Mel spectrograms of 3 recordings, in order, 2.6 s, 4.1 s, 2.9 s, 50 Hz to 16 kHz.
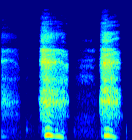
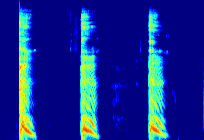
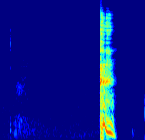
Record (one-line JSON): {"exhalation_length": "2.6 s", "exhalation_amplitude": 10139, "exhalation_signal_mean_std_ratio": 0.48, "three_cough_length": "4.1 s", "three_cough_amplitude": 31575, "three_cough_signal_mean_std_ratio": 0.4, "cough_length": "2.9 s", "cough_amplitude": 31432, "cough_signal_mean_std_ratio": 0.25, "survey_phase": "beta (2021-08-13 to 2022-03-07)", "age": "45-64", "gender": "Female", "wearing_mask": "No", "symptom_runny_or_blocked_nose": true, "symptom_fatigue": true, "smoker_status": "Ex-smoker", "respiratory_condition_asthma": false, "respiratory_condition_other": false, "recruitment_source": "Test and Trace", "submission_delay": "1 day", "covid_test_result": "Positive", "covid_test_method": "LFT"}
